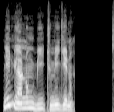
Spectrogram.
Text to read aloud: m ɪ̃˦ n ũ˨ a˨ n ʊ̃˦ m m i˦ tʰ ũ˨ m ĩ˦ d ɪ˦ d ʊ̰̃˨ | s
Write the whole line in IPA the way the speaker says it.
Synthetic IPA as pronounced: n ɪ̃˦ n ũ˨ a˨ n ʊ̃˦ m b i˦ tʰ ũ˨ m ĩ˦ d͡ʑ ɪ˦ n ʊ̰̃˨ | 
